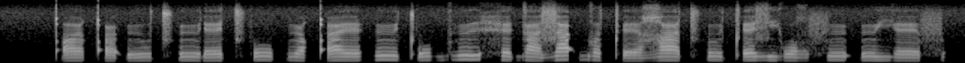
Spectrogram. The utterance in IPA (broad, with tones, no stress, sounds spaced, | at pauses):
qʼ ʌ˨ ɪ̯ qʼ ø˨ ʔ ø˧ ʊ̯ t͡sʼ ø˦˨ ɾ ɛ˨ t͡sʼ o˦ ɓ ø˧ qʼ ɛ˦ | ø˦˨ tʼ o˧ ɡʱ ø˦ ɪ̯ h ɛ˧ ɡ a˨ z a˦ ʔ ɡ ʌ˧ tʼ ɛ˨ ʁ a˦˨ t͡sʼ ɵ˦ tʼ ɛ˦ z j o˧ ʁ f ø˦ ʔ ø˦ j ɛ˧ f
